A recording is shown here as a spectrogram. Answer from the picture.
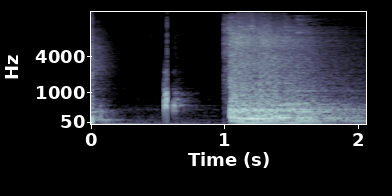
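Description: Radio-production hit sound effects ('golpes') auditioned one after another: a very short sharp hit about half a second in, then a louder hit about a second in that dies away over a second or so.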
